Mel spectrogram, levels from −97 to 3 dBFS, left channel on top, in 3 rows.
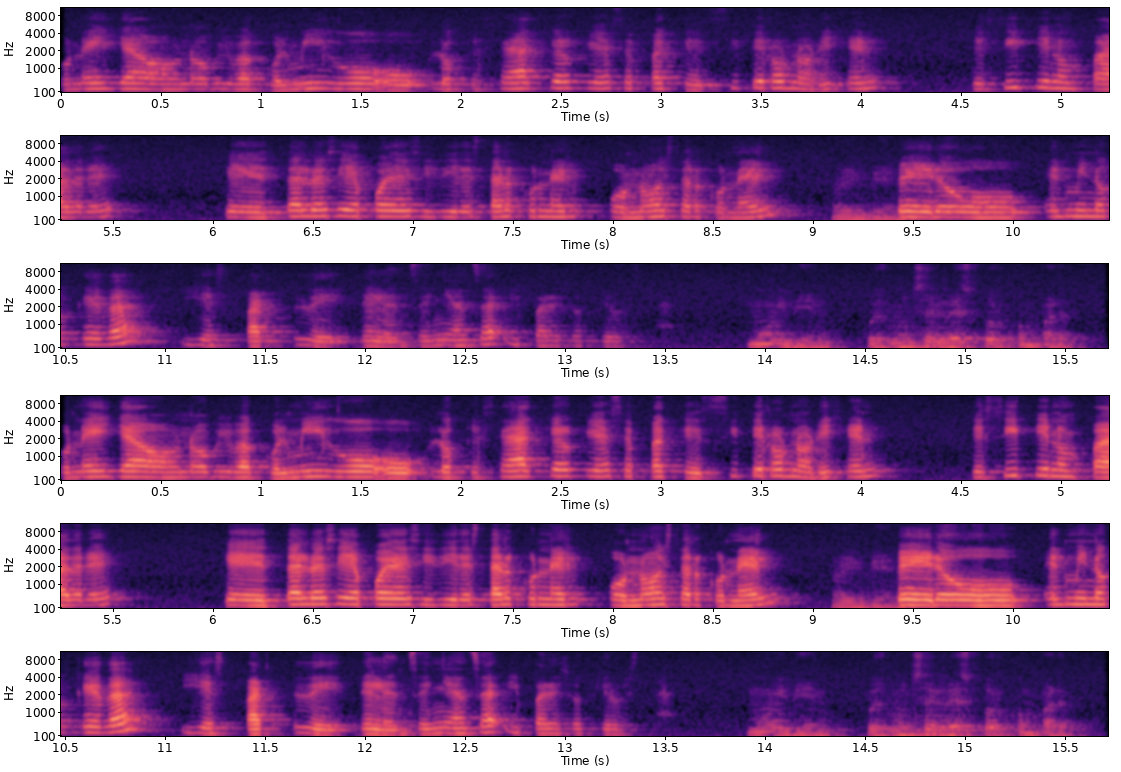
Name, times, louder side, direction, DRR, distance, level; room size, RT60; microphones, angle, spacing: voice 1, 0.0-4.1 4.6-5.5 6.1-8.8 9.4-13.3, right 6 dB, 70° right, 0.5 m, -26 dB
voice 2, 9.1-9.5 13.9-15.5, left 1 dB, 40° right, 2.2 m, -38 dB
6.0 x 3.4 x 5.6 m
head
